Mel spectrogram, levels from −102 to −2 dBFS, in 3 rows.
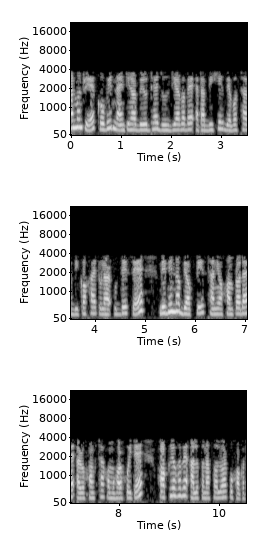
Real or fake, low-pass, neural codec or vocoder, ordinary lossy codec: real; 3.6 kHz; none; none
